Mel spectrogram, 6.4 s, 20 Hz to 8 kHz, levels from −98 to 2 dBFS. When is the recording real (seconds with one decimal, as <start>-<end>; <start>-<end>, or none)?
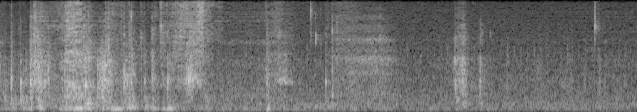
2.9-5.7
